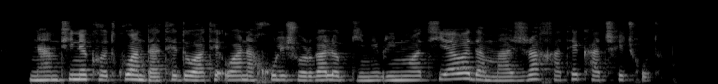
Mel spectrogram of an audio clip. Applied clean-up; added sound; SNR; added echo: neural mask model Resemble Enhance denoiser.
